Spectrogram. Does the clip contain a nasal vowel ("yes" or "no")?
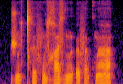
yes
